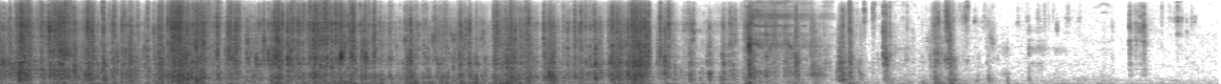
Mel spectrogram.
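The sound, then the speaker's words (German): Crinkling wrapping paper as a gift holding a barbecue branding iron is unwrapped: dense, busy rustling and tearing for several seconds, then sparser, fainter crackles that trail off into near silence. “Lass uns jetzt eine Stunde das Geschenk auspacken. Ich mache es schnell.”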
